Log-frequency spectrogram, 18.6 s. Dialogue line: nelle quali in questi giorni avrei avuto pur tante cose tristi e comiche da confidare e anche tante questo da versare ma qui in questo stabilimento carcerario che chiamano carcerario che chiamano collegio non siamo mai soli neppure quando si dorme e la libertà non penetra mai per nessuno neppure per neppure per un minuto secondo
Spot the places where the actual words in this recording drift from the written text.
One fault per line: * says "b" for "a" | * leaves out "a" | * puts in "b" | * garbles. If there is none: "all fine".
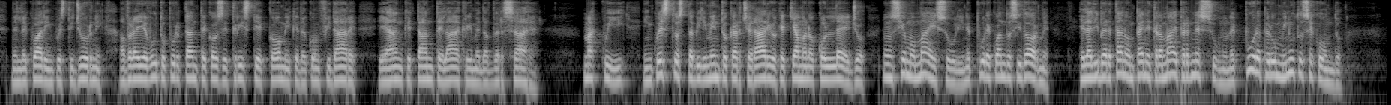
* says "lacrime" for "questo"
* leaves out "carcerario che chiamano"
* leaves out "neppure per"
